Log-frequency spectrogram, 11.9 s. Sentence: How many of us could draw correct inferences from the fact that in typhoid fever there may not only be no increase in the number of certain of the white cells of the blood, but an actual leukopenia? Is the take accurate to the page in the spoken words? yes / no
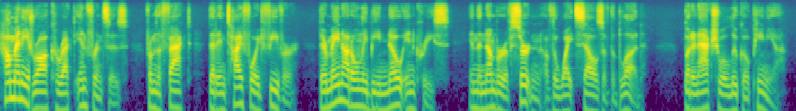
no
